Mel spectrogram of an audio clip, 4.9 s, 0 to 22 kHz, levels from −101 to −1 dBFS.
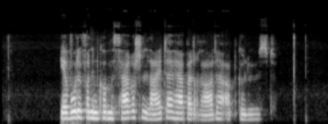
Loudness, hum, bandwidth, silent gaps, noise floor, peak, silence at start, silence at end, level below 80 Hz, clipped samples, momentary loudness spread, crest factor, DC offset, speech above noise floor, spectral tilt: -17 LUFS; none; 7.4 kHz; none; -76 dBFS; -2 dBFS; 0.9 s; 0.85 s; -58 dBFS; under 0.1%; 21 LU; 16 dB; under 0.1%; 59 dB; -6 dB/octave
